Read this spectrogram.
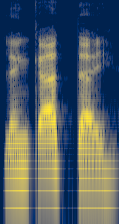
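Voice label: "lanka" ergative plural, Archi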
